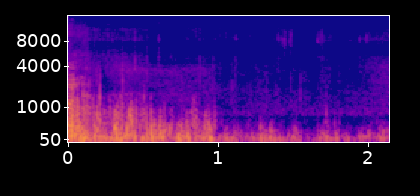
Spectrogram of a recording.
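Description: Footsteps on a rough stony path, an irregular run of soft low knocks that fades after about a second, with a low wind rumble on the microphone.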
